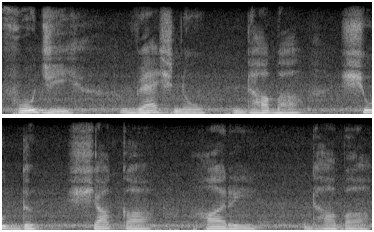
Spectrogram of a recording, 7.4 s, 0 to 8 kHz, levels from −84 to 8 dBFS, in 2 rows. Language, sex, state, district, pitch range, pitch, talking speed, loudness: Hindi, male, Haryana, Rohtak, 120-135 Hz, 125 Hz, 55 wpm, -18 LUFS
